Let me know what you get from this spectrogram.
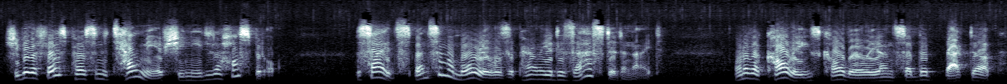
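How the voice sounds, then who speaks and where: A man's voice: on the high side, sing-song, a little fast. An actor playing an irritated, proud husband and father who speaks curtly and defensively to the police over the phone. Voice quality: curt, defensive. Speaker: caller. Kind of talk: audio drama acting. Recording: dull phone line.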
